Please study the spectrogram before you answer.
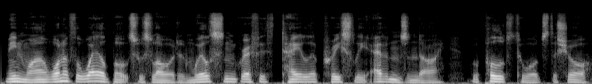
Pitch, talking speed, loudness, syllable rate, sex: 110 Hz, 215 wpm, -17 LUFS, 6.3 syllables/s, male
